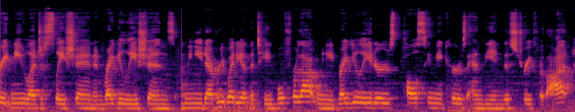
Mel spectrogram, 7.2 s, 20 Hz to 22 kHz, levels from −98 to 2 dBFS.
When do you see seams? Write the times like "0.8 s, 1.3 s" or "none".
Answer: 2.3 s

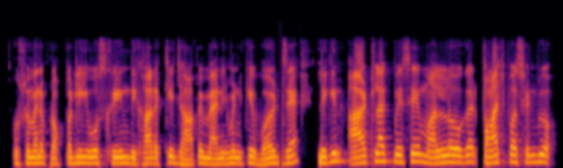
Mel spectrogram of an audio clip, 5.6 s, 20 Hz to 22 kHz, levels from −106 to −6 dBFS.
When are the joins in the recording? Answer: 3.0 s, 4.8 s

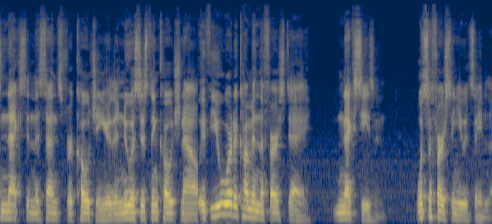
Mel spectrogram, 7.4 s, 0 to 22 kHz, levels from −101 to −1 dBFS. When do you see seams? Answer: 2.9 s

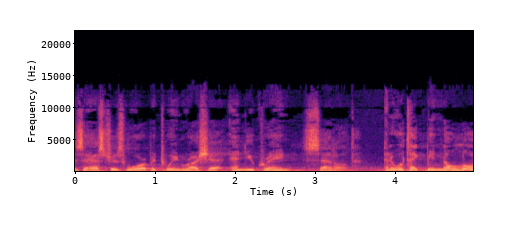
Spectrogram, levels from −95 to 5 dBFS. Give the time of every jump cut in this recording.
none

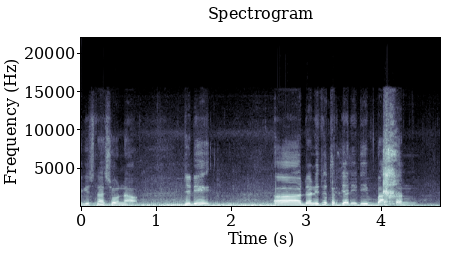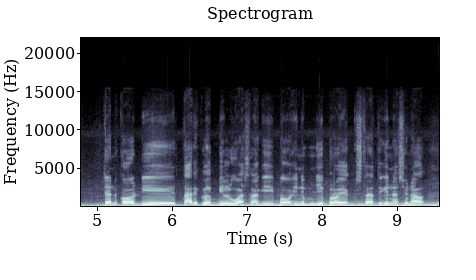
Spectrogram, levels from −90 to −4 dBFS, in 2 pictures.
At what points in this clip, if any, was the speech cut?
none

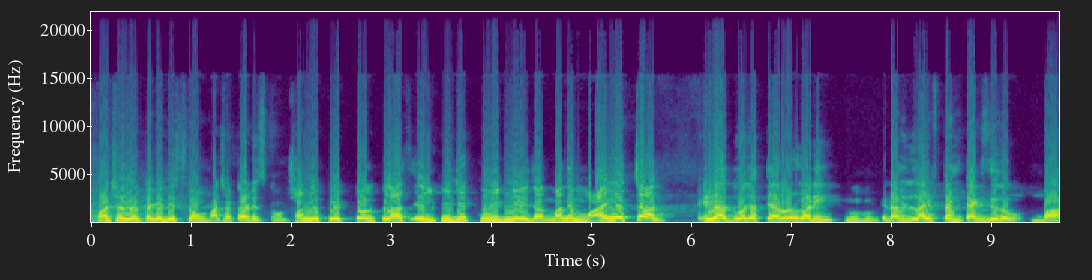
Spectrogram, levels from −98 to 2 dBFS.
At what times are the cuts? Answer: 6.2 s

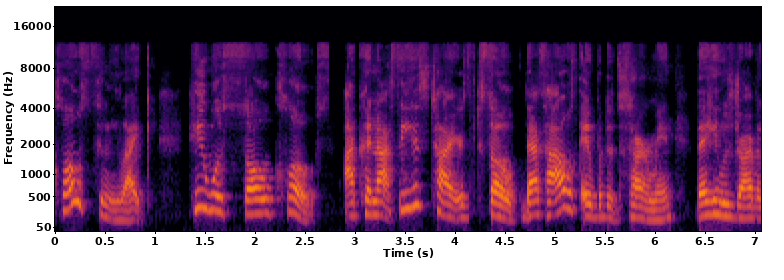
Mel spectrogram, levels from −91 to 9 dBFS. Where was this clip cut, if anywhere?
2.7 s, 4.2 s

